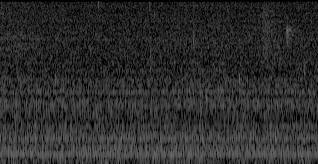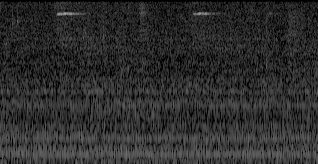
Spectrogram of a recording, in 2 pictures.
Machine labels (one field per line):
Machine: pump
